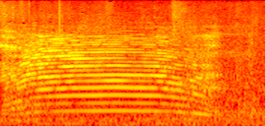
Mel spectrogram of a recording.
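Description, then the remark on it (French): A dairy cow lets out a single long, drawn-out moo, its pitch sagging slightly at the end, over a steady rumble of barn noise. It is at a large dairy farm in the Middle East, where cows walk in to a rotary milking parlour for milking. “Alors les vaches arrivent par ici, elles avancent toutes seules”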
